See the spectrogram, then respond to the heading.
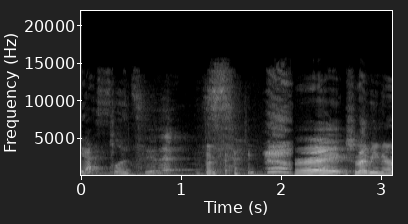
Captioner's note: laughs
